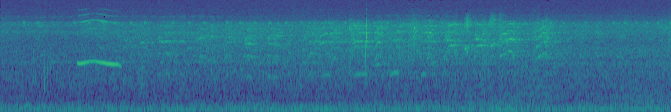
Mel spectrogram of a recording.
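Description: Outdoor ambience with small birds chirping in the background: one short rising-and-falling whistle about a second in, then scattered quick high chirps through the middle, over a steady low rumble.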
